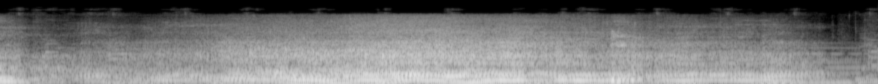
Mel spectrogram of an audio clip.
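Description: A rushing noise that swells to a peak about two seconds in and then fades away, over steady background music.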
